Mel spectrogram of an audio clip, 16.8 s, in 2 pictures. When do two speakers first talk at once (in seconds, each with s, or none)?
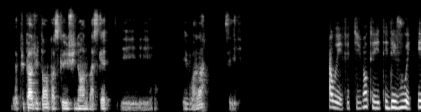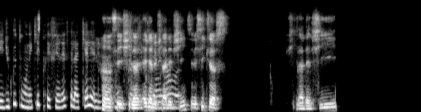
10.5 s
